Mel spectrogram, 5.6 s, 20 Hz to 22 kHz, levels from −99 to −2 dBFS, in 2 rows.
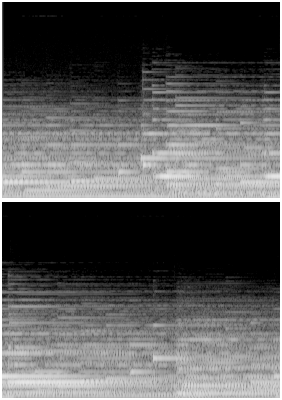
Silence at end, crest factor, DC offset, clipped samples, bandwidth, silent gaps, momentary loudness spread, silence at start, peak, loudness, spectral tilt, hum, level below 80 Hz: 0 s; 14 dB; under 0.1%; under 0.1%; 4.9 kHz; none; 7 LU; 0 s; -2 dBFS; -18 LUFS; -11 dB/octave; none; -28 dBFS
